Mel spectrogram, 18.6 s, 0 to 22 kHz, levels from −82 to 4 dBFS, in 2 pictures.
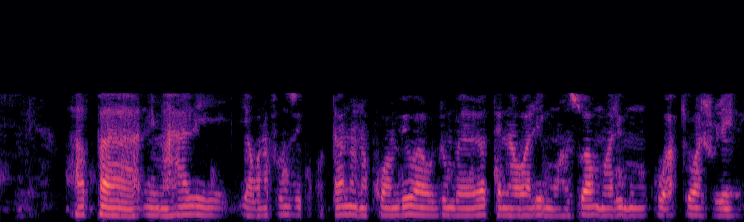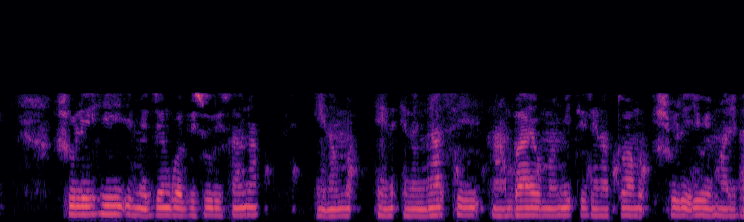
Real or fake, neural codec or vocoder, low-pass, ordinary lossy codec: fake; vocoder, 22.05 kHz, 80 mel bands, Vocos; 7.2 kHz; AAC, 16 kbps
